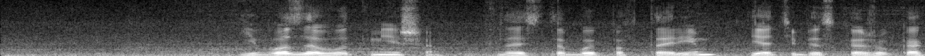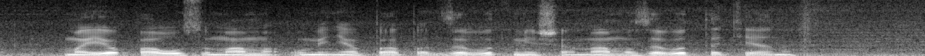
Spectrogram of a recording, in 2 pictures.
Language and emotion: Russian, positive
